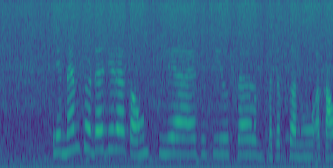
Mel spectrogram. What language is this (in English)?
Punjabi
